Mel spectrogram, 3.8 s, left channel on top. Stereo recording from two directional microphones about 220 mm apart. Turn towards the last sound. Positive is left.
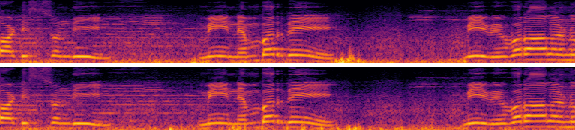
turn(degrees=-10)  # may be behind; listen again after turning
